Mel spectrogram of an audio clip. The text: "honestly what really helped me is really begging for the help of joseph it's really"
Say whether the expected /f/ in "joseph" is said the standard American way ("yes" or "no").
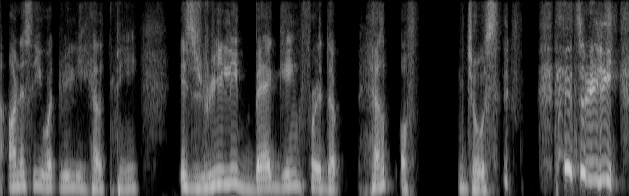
yes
